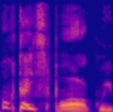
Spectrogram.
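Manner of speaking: scornful, dismissive, contemptuous snort. Hermione cuts in before Harry can answer Ron, snorting with contempt. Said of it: "prychnęła z pogardą Hermiona".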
